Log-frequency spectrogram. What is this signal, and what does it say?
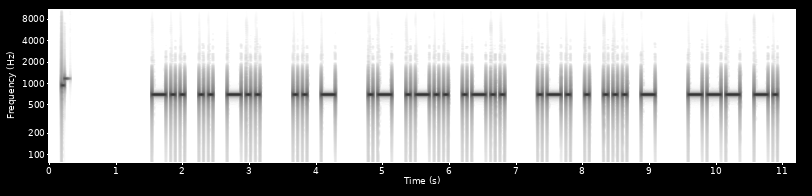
Morse code, heard as a keyed tone, about 17 wpm, 700 Hz. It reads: DID IT ALL REST ON
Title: Sentences from Top 500 Words 17wpm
